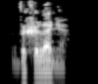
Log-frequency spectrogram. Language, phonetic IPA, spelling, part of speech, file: Polish, [ˌvɨxɨˈlɛ̃ɲɛ], wychylenie, noun, Pl-wychylenie.ogg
